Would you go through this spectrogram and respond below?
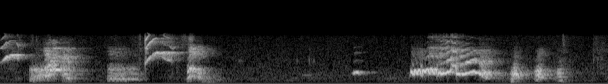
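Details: Young Irish terrier, four weeks old, giving loud, rising whines and yelping cries in short bursts separated by pauses. A rougher, noisier squealing outburst comes near the end.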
